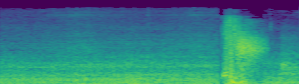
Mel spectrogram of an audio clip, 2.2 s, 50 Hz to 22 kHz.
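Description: Honda Winner X 150 motorcycle's single-cylinder engine running steadily while riding. Near the end comes a short, loud rushing burst that sweeps down in pitch.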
